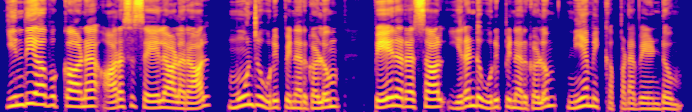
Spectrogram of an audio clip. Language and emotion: Tamil, neutral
